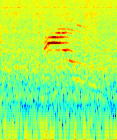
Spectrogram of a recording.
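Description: A domestic cat meowing once, a single faint call of about a second that rises quickly, holds, then falls away in pitch.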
